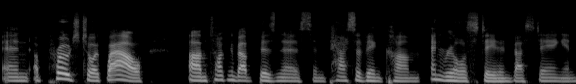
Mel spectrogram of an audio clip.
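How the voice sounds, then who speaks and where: A woman with a slight New Jersey accent at a fairly quick pace, with a dry, close sound with no echo on a very clean recording with a silent background. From New Jersey, US. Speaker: real estate investor. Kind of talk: podcast interview. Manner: fast.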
